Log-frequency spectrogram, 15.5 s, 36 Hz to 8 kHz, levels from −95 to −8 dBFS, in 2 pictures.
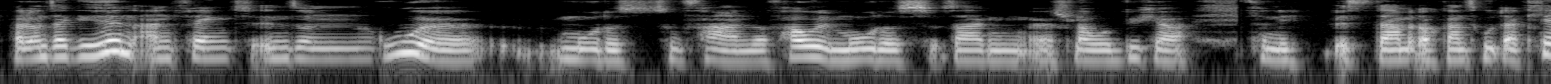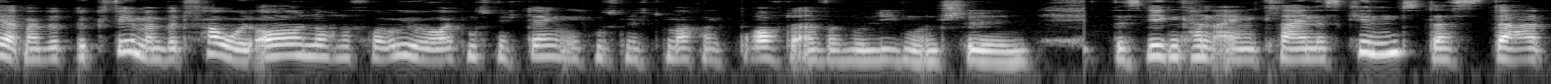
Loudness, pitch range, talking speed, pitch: -23 LUFS, 170-205 Hz, 215 wpm, 185 Hz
